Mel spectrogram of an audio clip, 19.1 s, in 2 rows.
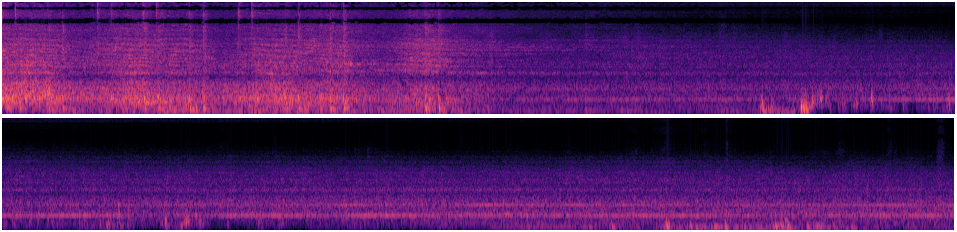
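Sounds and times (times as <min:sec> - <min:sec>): train wheels rumbling on track: 0:00.0 - 0:19.0
constant hum: 0:05.6 - 0:19.0.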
